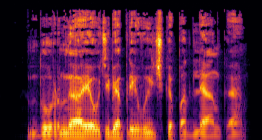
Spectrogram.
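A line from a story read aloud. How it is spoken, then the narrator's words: Quiet speech. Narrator (Russian): тихо проговорил Бисквит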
